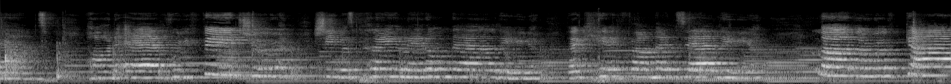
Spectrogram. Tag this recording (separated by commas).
Music, Female singing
